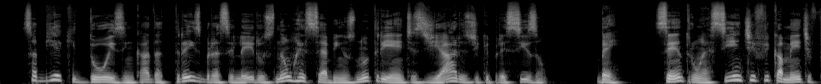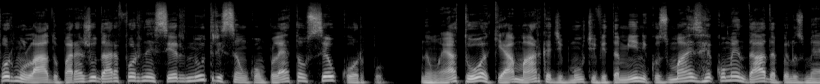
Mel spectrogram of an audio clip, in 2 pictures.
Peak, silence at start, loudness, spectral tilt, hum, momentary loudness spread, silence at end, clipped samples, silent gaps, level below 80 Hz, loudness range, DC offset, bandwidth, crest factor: -8 dBFS; 0.25 s; -25 LUFS; -4.5 dB/octave; none; 7 LU; 0 s; under 0.1%; none; -44 dBFS; 2 LU; under 0.1%; over 20 kHz; 18 dB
